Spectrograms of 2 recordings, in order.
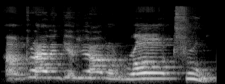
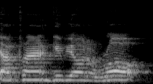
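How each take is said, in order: First: High, loud, slowed repeat; preaching emphasis. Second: Said in the usual way. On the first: Real, not acted. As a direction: drive the truth home the second time.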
